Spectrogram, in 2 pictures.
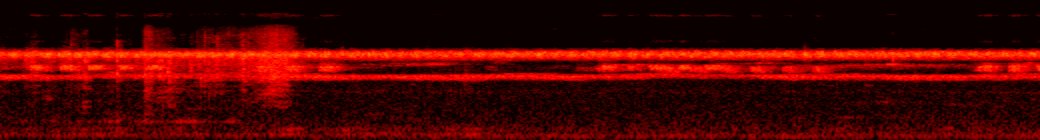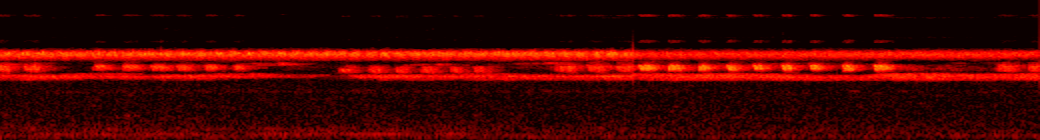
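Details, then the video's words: Cricket chorus for repelling house rats: a brief rustling burst opens, then steady piercing trills carry on. Quick pulsed chirp phrases repeat every second or two, growing stronger and more regular toward the end. "Suara Jangkrik"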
